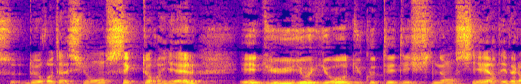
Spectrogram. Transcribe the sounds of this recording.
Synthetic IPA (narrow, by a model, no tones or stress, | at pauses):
sd̪əʁɔt̪asjɔ̃sɛk̚t̪ɔʁjɛl | ed̪yjojod̪ykot̪ed̪efinɑ̃sjɛʁd̪eval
